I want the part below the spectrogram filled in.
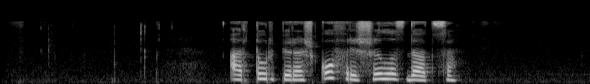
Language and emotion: Russian, neutral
